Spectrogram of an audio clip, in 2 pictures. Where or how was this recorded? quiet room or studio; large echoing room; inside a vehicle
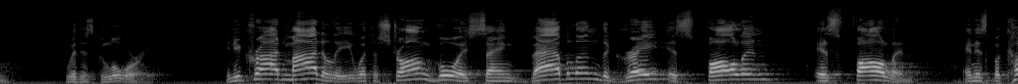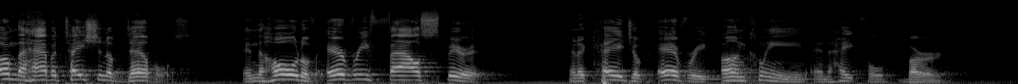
large echoing room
